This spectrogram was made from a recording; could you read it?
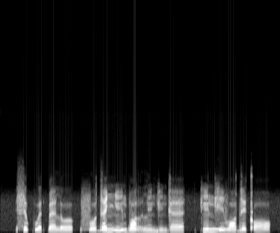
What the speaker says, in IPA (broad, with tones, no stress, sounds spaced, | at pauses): s ɪ˦ kʷ ɛ˨ k͡p ɛ˨ l ʊ˦ | f o˨ d ɛ˦ ɲ ĩ˨˦ b ɔ˦˨ r l ĩ˨ ɡ ĩ˨ ɡ ɛ˦ | k ĩ˦ n ɣ i˨ β ɔ˨ d e˦ kʼ ɔ˨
